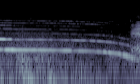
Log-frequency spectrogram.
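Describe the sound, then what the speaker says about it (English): A single long wolf howl, clear and close, holding a steady tone before sliding downward at the end, with a brief noisy burst as it fades. "with the howling of the wolf, we are getting this thing started"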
